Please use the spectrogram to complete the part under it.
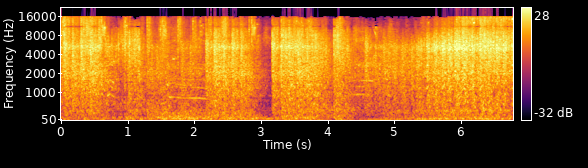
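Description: Guns fire in rapid, crackling bursts.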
